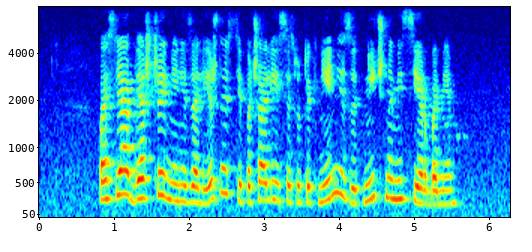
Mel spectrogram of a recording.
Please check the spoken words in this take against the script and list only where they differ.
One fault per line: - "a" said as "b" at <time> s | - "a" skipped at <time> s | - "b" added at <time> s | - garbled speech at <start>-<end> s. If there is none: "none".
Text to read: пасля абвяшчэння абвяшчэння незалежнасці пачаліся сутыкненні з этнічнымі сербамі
- "абвяшчэння" skipped at 1.8 s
